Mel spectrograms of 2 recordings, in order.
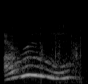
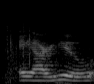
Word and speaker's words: Aru: dog in the world, his name was Aru, A-R-U, Aru, like the noise a dog makes.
